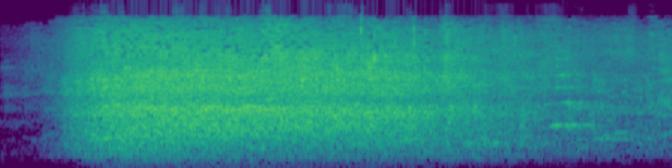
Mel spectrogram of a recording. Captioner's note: audience laughing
